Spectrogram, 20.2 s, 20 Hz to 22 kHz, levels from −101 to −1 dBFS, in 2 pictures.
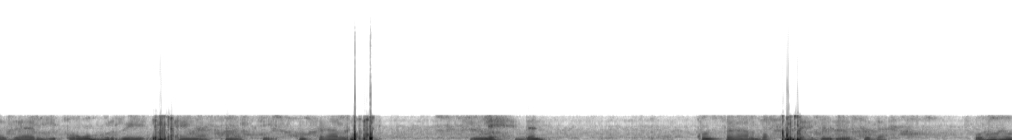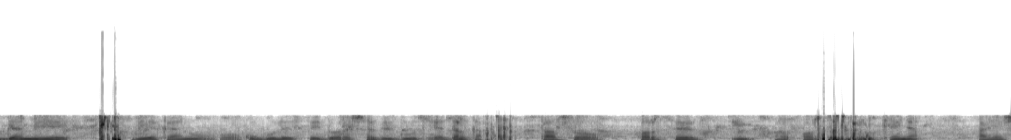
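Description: The whole clip runs through the GSM full-rate codec, and you can plainly hear it: a buzzy, gravelly roughness from the pulse-driven vocal tract model, with nothing above 4 kHz. The thin, grainy character fits the 13 kbps full-rate coder.

On top of that, there are GSM bit errors at 1.52–1.81 s (just before "sanadkii kun"), 3.44–3.75 s, 7.82–8.02 s, 11.10–11.34 s, 14.94–15.29 s and 18.30–18.89 s. Corrupted filter, pitch and gain values bend the spectrum frame by frame into squawks, pops and gargling. The last burst runs longest.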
